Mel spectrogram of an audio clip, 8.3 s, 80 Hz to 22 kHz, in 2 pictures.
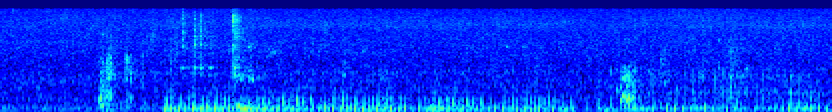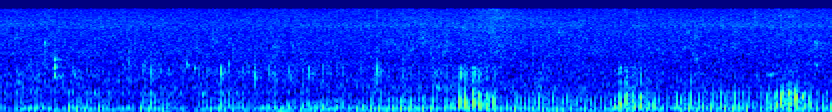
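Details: Rescued kitten Aira on her 27th day in care, sleeping in the cat room alongside the cat Shipi and touching Shipi's hind legs; a steady, throbbing purr runs through the whole recording, with soft rustles over it.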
